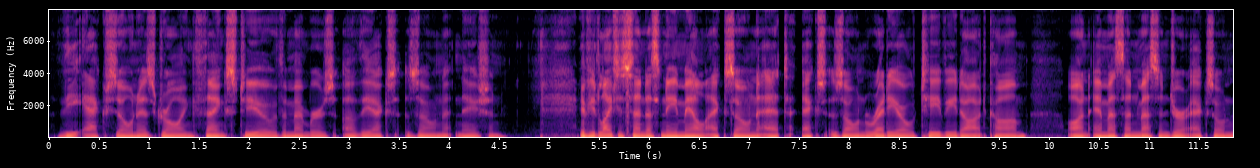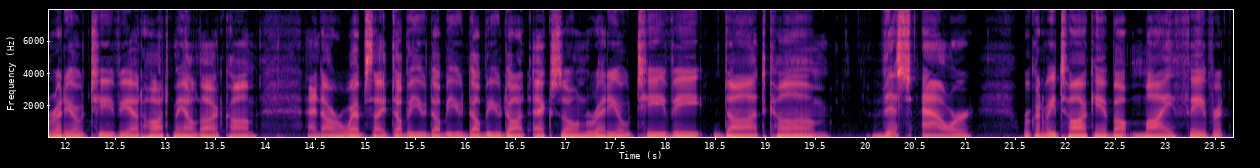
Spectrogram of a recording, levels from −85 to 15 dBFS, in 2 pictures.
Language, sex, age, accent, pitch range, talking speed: English, male, 50-69, American, 85-115 Hz, 150 wpm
